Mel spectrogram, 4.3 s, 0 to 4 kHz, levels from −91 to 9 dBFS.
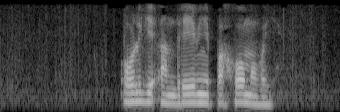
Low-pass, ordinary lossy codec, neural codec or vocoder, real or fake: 3.6 kHz; MP3, 24 kbps; none; real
